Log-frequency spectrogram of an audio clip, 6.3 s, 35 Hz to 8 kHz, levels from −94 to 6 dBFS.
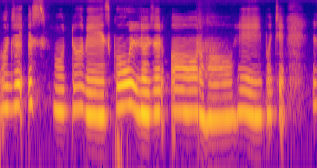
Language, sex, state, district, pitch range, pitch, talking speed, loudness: Hindi, female, Madhya Pradesh, Umaria, 195-245 Hz, 215 Hz, 95 wpm, -14 LUFS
